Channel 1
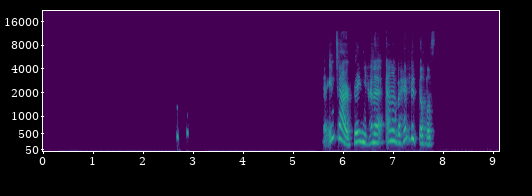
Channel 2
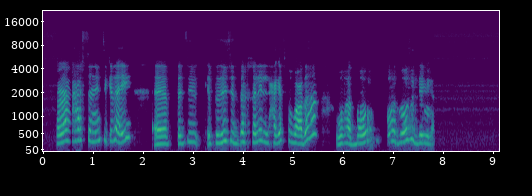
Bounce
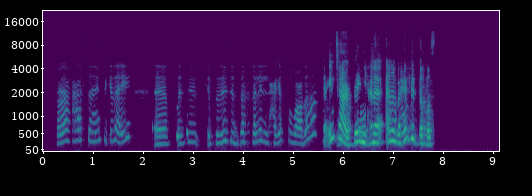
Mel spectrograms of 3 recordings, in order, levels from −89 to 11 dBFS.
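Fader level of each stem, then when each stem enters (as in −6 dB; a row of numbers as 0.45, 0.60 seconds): −1.0, −17.5 decibels; 0.00, 0.00 seconds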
